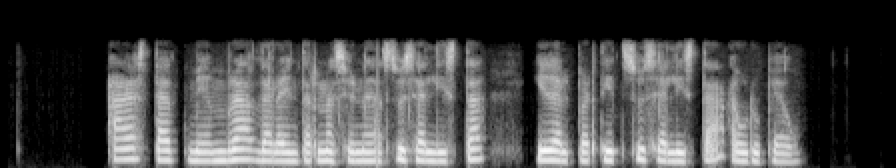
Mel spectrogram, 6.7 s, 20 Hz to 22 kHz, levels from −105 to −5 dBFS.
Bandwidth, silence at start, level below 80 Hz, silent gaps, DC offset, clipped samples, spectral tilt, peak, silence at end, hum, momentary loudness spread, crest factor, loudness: 8.2 kHz; 0.8 s; -58 dBFS; none; under 0.1%; under 0.1%; -4 dB/octave; -2 dBFS; 0.7 s; none; 6 LU; 14 dB; -17 LUFS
